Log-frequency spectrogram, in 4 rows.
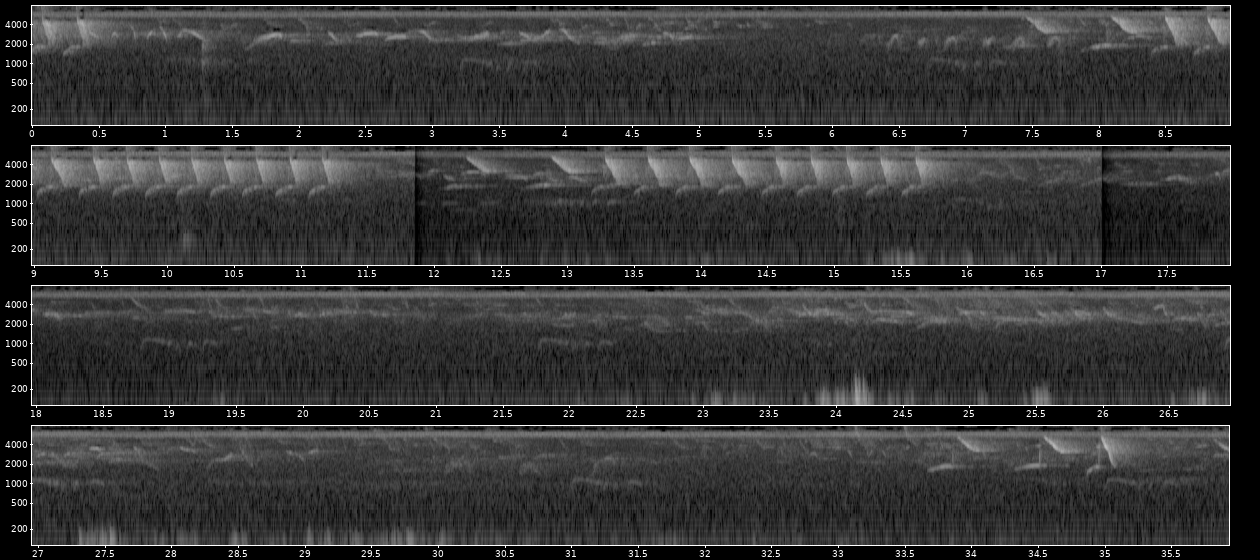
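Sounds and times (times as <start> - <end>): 
birds singing in nature: 0.0 - 35.9.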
